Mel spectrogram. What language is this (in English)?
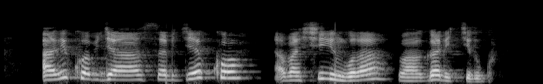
Kinyarwanda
